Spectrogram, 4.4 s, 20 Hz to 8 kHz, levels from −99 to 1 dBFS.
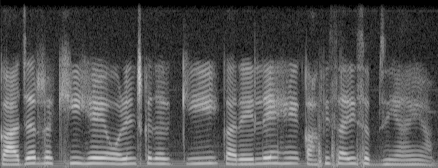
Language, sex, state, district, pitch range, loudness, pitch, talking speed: Hindi, female, Bihar, East Champaran, 225-260 Hz, -26 LUFS, 250 Hz, 205 wpm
